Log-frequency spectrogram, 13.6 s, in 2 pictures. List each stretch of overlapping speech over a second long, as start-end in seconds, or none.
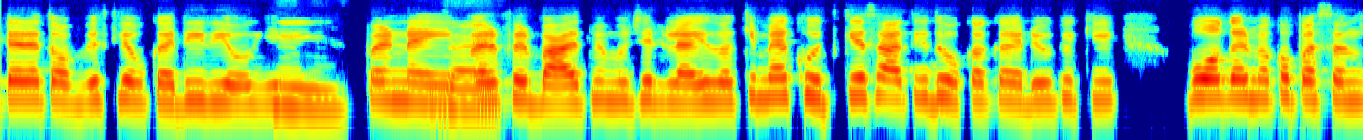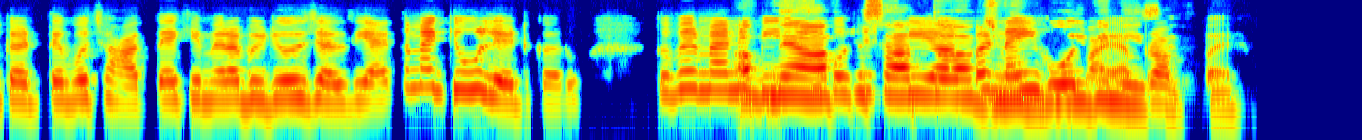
10.6-13.0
